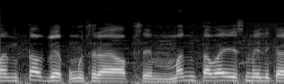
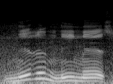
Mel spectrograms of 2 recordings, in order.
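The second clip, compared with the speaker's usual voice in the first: निर्निमेष said slowly, each syllable clear; slow careful spelling; slower than usual. Shown as a demonstration. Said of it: "यहाँ पर देखो". (निर्निमेष धीरे-धीरे, हर अक्षर साफ़)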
